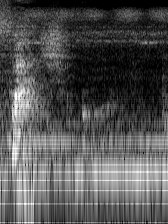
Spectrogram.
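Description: A pause in a man's spoken stage monologue: a short vocal sound just after the start, then quiet room tone with a steady low hum.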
